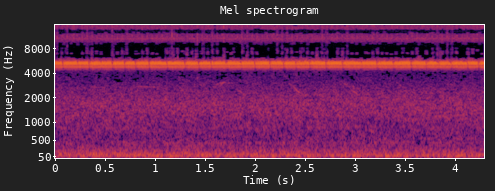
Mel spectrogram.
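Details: Summer dawn chorus of crickets at Toronto's Humber Bay Shores, 28 July 2020, clear and calm at 20ºC. A continuous thin, high buzzing tone holds steady while deep traffic-like rumble fills the background.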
